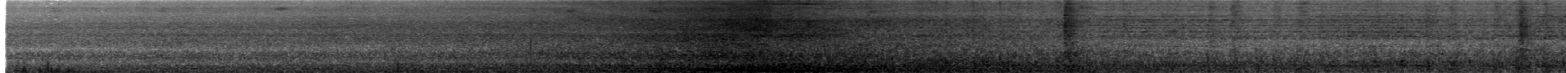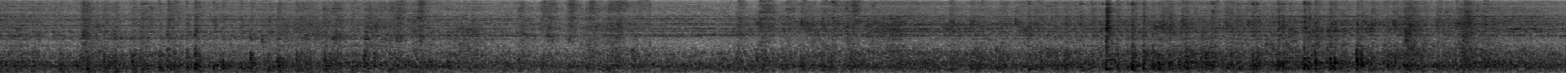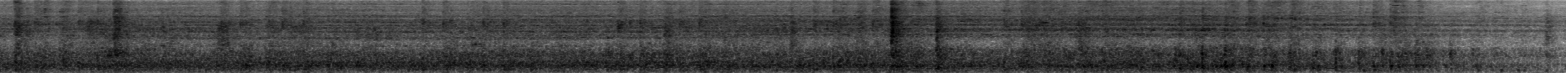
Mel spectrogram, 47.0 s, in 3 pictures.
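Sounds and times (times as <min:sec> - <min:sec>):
electric locomotive passing: 0:00.1 - 0:46.9
wagon wheels clicking over rail joints: 0:25.2 - 0:30.8, 0:37.2 - 0:46.9.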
